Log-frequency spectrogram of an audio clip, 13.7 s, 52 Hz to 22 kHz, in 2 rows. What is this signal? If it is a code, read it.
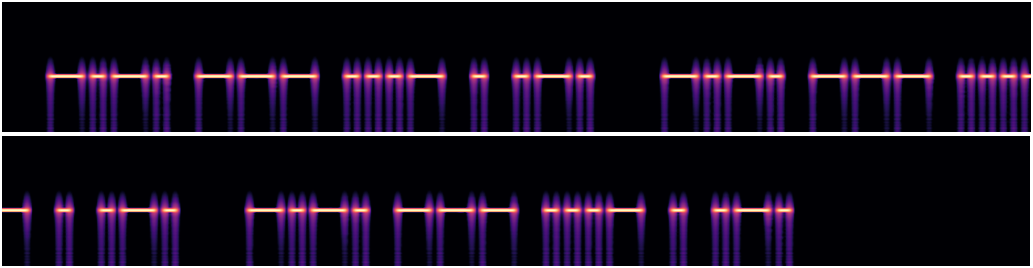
Morse code, heard as a keyed tone, about 17 wpm, 700 Hz. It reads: COVER COVER COVER
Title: Top 300 Words Repeated 17wpm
